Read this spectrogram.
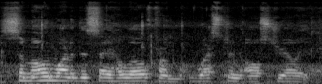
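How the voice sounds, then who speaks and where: A woman's voice: deep voice, fairly even intonation, normal speed, mellow, poor audio. A woman off camera who reads viewer comments aloud in a plain, matter-of-fact way. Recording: crowd noise behind the voice.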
